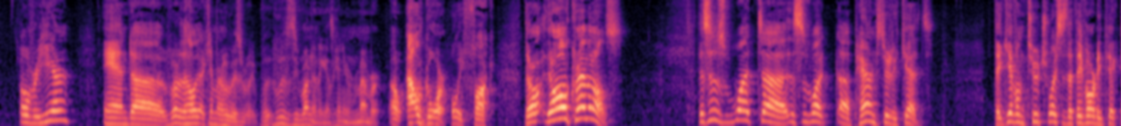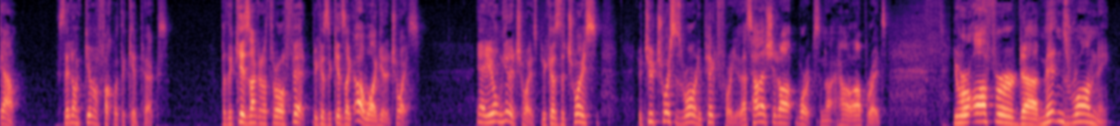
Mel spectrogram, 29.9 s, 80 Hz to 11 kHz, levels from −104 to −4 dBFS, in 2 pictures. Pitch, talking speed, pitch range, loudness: 180 Hz, 230 wpm, 145-205 Hz, -26 LUFS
